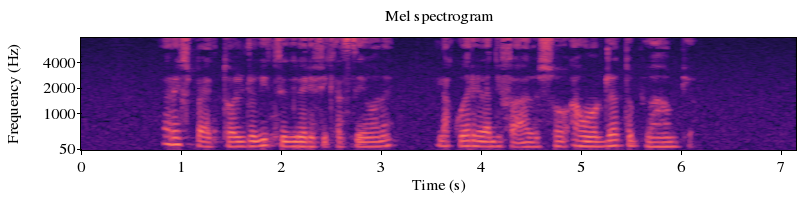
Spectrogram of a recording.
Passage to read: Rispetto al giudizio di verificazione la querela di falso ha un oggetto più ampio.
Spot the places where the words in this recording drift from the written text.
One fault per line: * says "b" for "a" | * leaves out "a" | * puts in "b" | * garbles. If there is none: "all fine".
all fine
